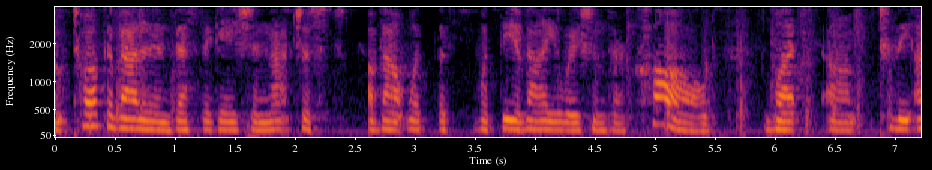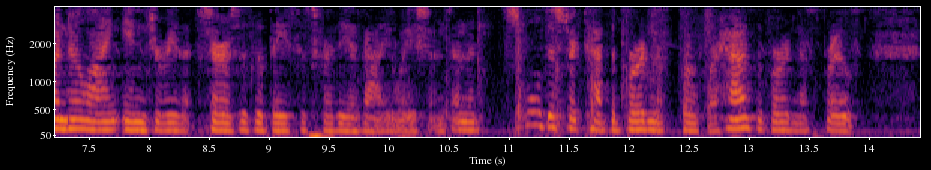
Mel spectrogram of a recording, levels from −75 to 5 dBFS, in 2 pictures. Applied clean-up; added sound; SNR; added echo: none; Run; 18 dB; none.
